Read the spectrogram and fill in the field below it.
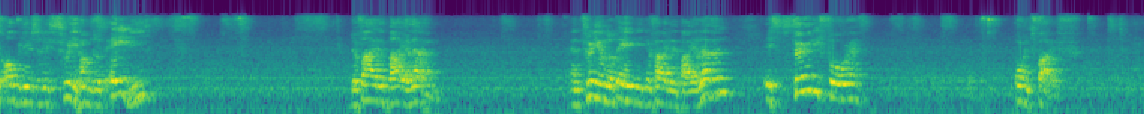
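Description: An elderly man speaks calmly nearby, in short phrases with pauses.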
